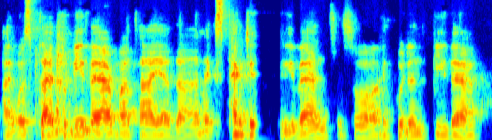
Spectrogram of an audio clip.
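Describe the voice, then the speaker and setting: A man's voice: lowish voice, fairly even intonation, normal speed, pushed and bright. A man joining a panel remotely, greeting everyone politely and formally. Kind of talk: roundtable introduction.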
